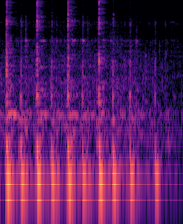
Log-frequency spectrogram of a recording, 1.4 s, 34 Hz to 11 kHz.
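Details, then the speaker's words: Honda Wave 100 motorcycle, original unrepaired engine, parked about a year: starts on the first try and idles with an even steady putt about nine beats a second, no slipping, whining or smoke; healthy. "เครื่องมันงามนะครับเครื่องเดิมกองเดิม"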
